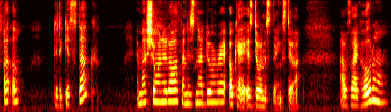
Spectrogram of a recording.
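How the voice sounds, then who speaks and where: A woman's voice: mid-range voice, a little mellow. A woman hosting a casual phone tutorial, chatty and joking, thinking aloud as she goes. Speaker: tech tutorial host. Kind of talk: casual screen-share tutorial.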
